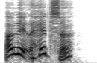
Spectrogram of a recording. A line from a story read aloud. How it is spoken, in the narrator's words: said Callow, glancing nervously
